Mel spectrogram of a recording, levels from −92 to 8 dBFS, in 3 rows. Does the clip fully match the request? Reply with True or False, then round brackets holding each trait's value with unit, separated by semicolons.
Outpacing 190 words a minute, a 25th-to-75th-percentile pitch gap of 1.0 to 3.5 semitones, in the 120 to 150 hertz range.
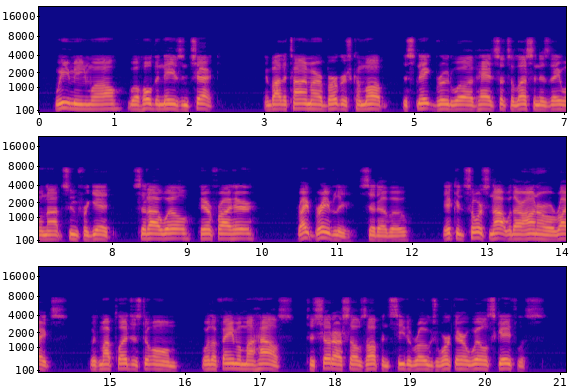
True (200 wpm; 2.4 semitones; 135 Hz)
